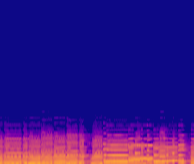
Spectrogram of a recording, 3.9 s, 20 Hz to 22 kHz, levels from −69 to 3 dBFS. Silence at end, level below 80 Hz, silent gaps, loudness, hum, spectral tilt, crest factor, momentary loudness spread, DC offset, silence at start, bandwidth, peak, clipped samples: 0 s; -44 dBFS; none; -17 LUFS; none; -7.5 dB/octave; 12 dB; 4 LU; under 0.1%; 0 s; 6.6 kHz; -6 dBFS; under 0.1%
